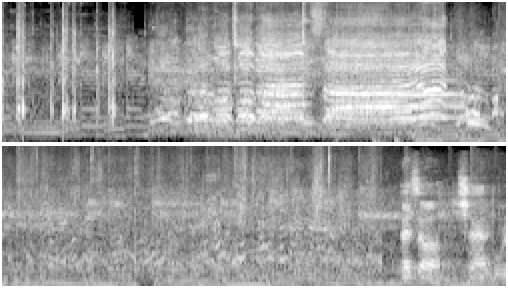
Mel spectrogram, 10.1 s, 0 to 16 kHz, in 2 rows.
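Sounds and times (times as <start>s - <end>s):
horse hooves clip-clopping on road: 0.0s - 1.4s
background music: 0.0s - 10.0s
group of voices singing: 1.4s - 8.7s.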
